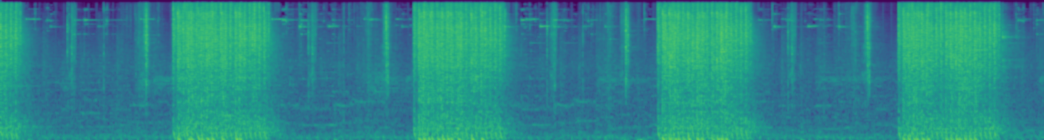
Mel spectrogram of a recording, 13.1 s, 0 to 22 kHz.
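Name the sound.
SMG gunfire in video game Division 2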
